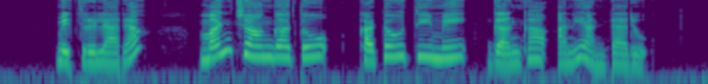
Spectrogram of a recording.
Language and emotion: Telugu, neutral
